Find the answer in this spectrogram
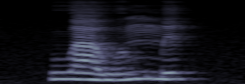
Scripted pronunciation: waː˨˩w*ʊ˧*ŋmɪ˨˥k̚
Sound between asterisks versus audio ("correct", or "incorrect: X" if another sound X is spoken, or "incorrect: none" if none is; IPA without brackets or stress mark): correct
